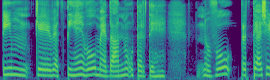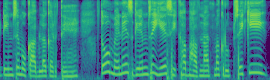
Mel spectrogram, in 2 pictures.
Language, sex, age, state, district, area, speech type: Hindi, female, 60+, Madhya Pradesh, Bhopal, urban, spontaneous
